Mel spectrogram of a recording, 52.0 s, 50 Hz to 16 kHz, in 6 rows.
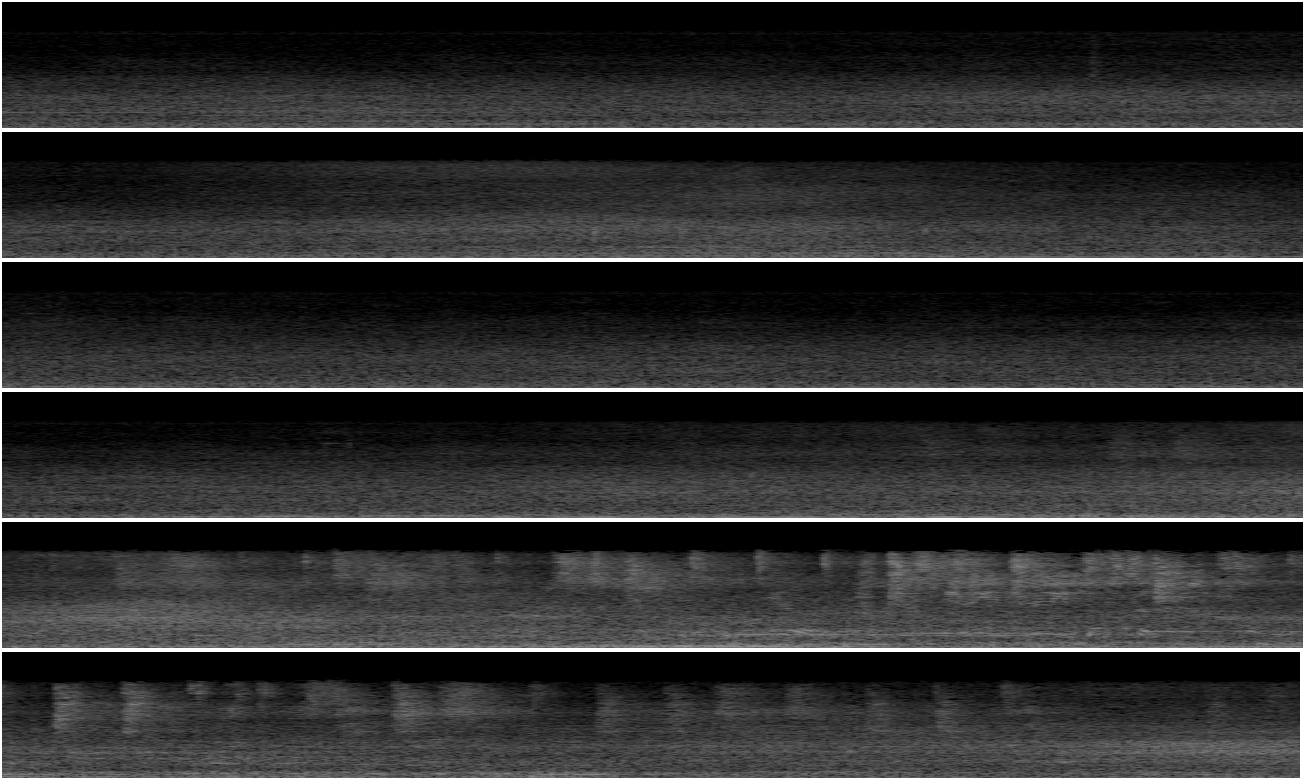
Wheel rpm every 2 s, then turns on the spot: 0, 0, 0, 0, 0, 0, 0, 0, 0, 0, 0, 0, 0, 0, 0, 0, 0, 0, 0, 0, 0, 0, 0, 0, 0, 0.
none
